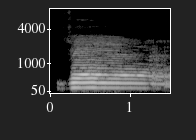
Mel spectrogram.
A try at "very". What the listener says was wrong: I needed a little bit more opening in your mouth. It was a little bit very. It's very. It's very.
